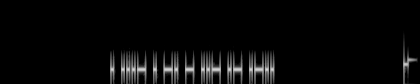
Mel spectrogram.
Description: Morse code, heard as a keyed tone, about 44 wpm, 700 Hz. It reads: EVENTUAL
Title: LY Suffix - Top 100 Words with Base Words 45wpm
